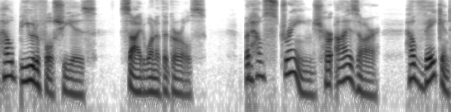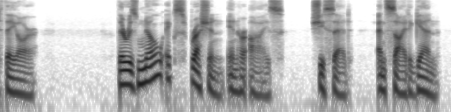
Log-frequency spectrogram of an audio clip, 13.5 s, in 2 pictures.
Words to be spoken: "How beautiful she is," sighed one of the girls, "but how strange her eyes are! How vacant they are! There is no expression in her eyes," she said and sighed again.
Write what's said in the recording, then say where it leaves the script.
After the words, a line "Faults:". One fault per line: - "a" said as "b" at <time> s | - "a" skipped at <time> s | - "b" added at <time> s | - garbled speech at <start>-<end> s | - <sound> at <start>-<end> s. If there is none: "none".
"How beautiful she is," sighed one of the girls, "but how strange her eyes are! How vacant they are! There is no expression in her eyes," she said and sighed again.
Faults:
none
